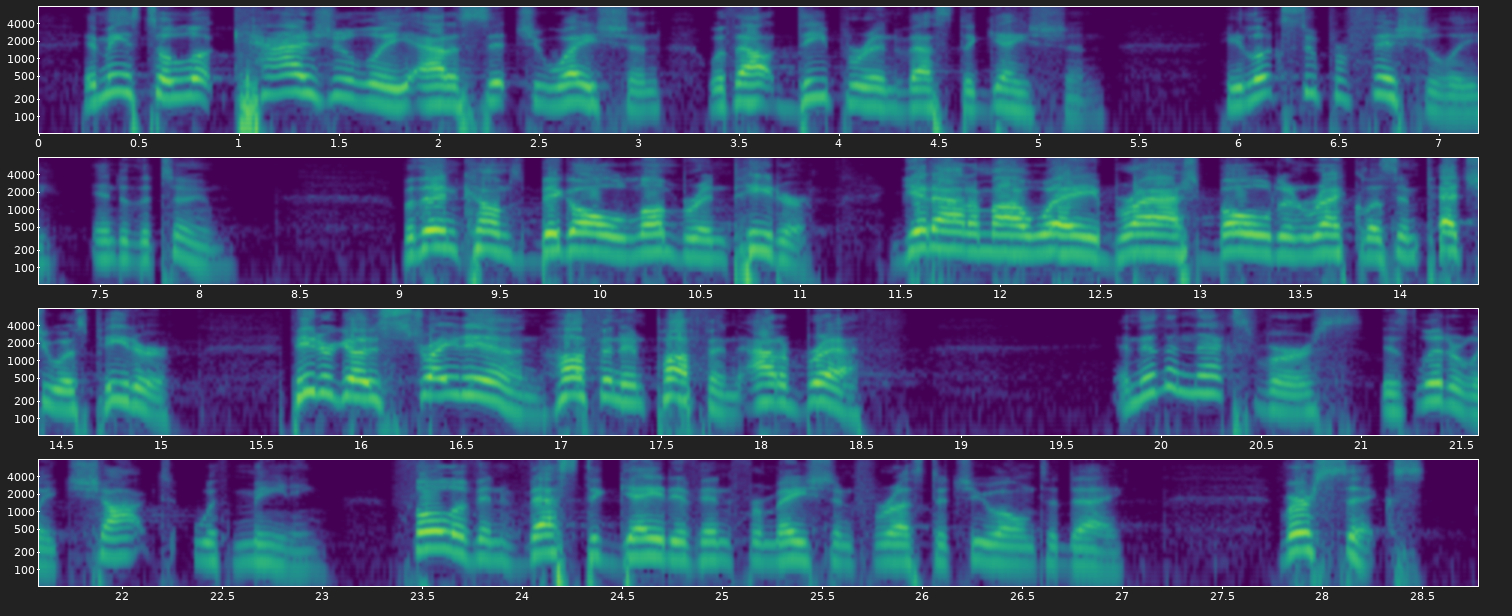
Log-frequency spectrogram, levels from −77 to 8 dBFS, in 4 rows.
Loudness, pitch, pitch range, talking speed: -16 LUFS, 170 Hz, 140-205 Hz, 140 wpm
